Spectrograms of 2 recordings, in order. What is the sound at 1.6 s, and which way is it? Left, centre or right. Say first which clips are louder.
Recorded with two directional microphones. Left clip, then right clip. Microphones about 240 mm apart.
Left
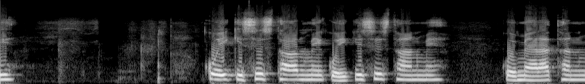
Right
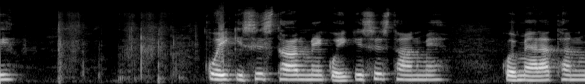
A woman's voice: left 7 dB; left.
